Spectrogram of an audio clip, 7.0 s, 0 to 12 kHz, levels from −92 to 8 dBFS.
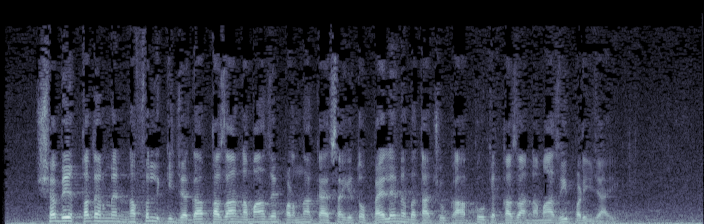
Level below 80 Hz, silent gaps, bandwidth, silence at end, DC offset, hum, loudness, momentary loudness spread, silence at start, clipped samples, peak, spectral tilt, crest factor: -34 dBFS; none; 10.5 kHz; 0 s; 3%; none; -19 LUFS; 17 LU; 0 s; under 0.1%; 0 dBFS; -5.5 dB/octave; 18 dB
